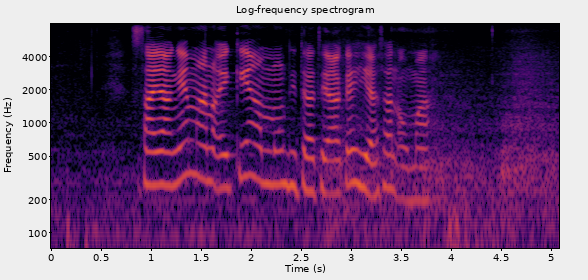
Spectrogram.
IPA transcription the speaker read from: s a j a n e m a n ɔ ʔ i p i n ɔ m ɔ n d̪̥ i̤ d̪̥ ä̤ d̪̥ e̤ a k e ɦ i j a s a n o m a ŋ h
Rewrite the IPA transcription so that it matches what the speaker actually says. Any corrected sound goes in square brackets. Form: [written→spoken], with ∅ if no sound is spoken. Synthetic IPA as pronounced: s a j a [n→ŋ] e m a n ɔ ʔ i [p→k] i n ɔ m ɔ [n→ŋ] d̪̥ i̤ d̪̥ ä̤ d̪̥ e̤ a k e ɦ i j a s a n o m a [ŋ→∅] h

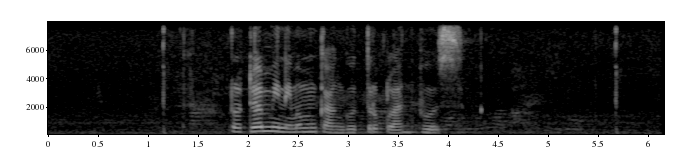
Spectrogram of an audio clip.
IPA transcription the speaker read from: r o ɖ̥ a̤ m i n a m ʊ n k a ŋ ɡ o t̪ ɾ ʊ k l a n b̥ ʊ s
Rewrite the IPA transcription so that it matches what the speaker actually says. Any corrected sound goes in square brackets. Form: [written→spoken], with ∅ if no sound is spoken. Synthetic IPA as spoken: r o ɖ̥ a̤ m i n [a→i] m ʊ [n→m] k a ŋ ɡ o t̪ ɾ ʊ k l a n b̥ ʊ s

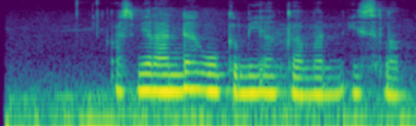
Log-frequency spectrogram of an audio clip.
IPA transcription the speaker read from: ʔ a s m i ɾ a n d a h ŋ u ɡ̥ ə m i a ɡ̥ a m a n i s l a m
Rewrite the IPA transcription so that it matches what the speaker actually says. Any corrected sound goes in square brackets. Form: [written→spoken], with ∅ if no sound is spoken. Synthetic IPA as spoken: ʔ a s m i ɾ a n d a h ŋ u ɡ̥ ə m i a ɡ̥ a m a n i s l a m

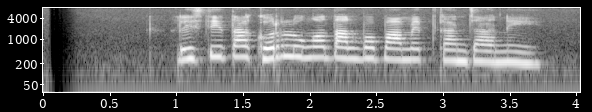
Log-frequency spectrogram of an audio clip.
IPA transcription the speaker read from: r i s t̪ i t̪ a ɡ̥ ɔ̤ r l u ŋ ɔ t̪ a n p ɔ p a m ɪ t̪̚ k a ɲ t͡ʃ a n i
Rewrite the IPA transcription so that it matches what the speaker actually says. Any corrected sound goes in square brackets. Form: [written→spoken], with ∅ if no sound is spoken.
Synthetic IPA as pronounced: r i s t̪ i t̪ a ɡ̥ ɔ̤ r l u ŋ ɔ t̪ a n p ɔ p a m ɪ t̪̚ k a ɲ t͡ʃ a n [i→e]

